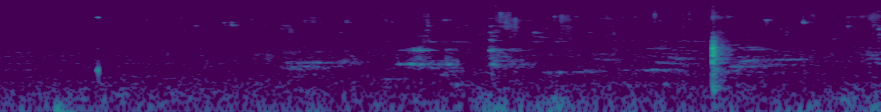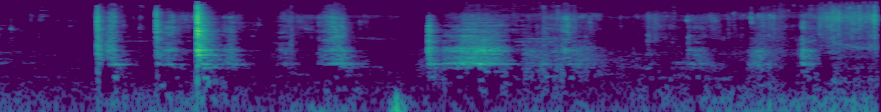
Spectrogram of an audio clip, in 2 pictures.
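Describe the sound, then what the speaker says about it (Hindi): Peeled, chopped garlic hits hot oil in a home kitchen pan and begins frying, a soft crackling sizzle that swells after a quiet start, with a few clinks of utensils. "अब मैं इसमें डालूंगी छिला हुआ और कटा हुआ लहसुन डालूंगी इसमें"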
